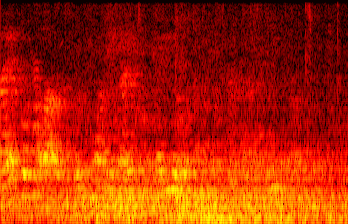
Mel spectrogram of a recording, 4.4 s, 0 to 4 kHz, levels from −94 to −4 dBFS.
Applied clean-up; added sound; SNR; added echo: none; Fire; -4 dB; reverberation time 0.7 s.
